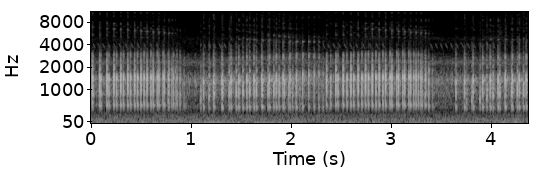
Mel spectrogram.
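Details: A toad gives buzzy pulsed trills, three bursts of roughly a second each with short gaps between, with a clean, quiet background.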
